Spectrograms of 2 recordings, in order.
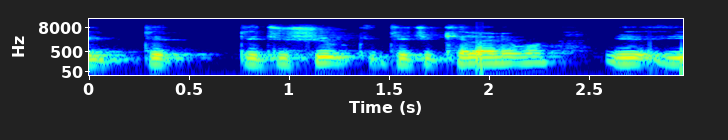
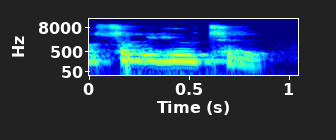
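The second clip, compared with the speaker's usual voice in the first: put-on, pitched-up voice calling across; 5 semitones higher, 4 dB quieter than usual. Speaker retelling shouting over to two arguing men: retelling own shout. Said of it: "And I shout over to him".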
